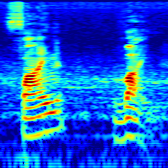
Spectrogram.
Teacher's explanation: when we add voicing to the F sound, it turns into V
